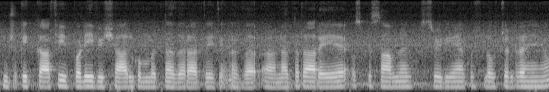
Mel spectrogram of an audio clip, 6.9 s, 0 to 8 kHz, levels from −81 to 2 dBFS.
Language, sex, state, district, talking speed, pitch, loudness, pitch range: Hindi, male, Bihar, Jamui, 190 wpm, 125 Hz, -19 LUFS, 120-125 Hz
